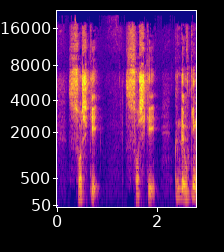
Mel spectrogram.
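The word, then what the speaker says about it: 組織: 조직, 무언가를 조직할 때 조직은 발음은 소시키.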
